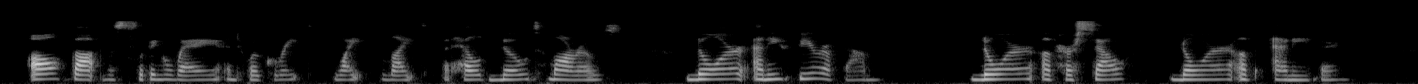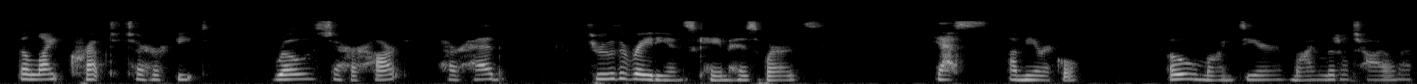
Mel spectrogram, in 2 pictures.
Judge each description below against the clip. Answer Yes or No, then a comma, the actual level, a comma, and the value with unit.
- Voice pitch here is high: Yes, high, 220 Hz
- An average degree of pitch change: No, narrow, 1.9 semitones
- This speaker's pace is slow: Yes, slow, 110 wpm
